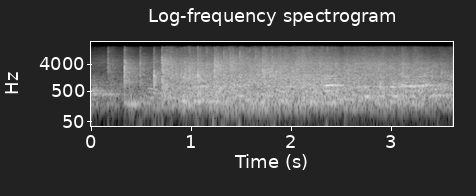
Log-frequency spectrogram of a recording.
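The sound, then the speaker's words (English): A crowd seated on chairs rapidly drums their hands on their knees in a knee roll, making a dense, steady patter like heavy rain that starts with a few sharp taps and swells into a continuous roll. “If you are sitting on a chair this morning, give me a knee roll.”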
